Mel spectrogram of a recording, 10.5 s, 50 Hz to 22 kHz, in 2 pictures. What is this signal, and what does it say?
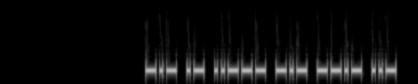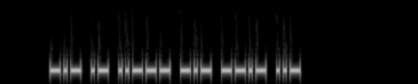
Morse code, heard as a keyed tone, about 28 wpm, 700 Hz. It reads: KA2KQU KA2KQU
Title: USA Call Signs - 6 Characters - Repeated 2x - 28wpm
